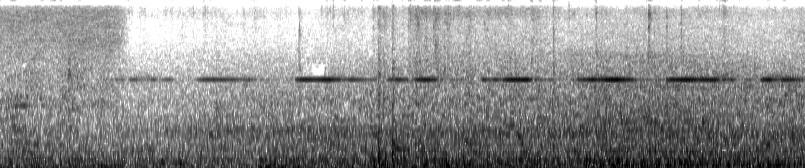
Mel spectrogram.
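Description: A vehicle warning beeper sounding a run of short high beeps, starting about a second in, over the low steady rumble of bus engines running in the terminal's bus bay.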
